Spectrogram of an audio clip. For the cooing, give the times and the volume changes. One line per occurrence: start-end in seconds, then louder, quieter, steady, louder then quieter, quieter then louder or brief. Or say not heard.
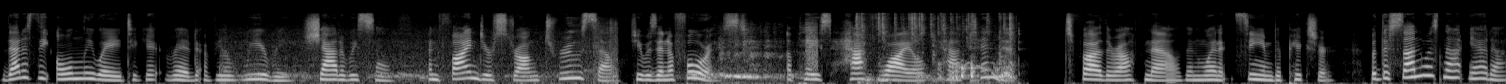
1.6-10.2 louder.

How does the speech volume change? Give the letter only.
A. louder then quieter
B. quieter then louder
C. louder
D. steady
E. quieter
D.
